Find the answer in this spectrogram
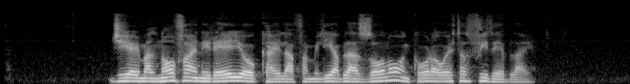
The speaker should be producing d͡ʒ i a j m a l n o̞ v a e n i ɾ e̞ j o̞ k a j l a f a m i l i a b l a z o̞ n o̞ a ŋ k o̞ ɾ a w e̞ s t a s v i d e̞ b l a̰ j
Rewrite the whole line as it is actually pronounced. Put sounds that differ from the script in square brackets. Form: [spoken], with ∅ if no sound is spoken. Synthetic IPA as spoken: d͡ʒ i a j m a l n o̞ v a e n i ɾ e̞ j o̞ k a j l a f a m i l i a b l a z o̞ n o̞ a ŋ k o̞ ɾ a w e̞ s t a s v i d e̞ b l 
